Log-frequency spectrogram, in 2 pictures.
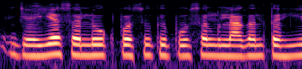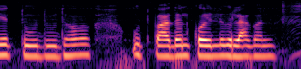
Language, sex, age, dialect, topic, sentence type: Maithili, female, 18-24, Southern/Standard, agriculture, statement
